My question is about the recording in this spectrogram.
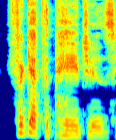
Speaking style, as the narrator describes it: he mutters

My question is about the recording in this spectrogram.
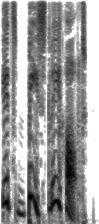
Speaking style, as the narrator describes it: I said, gasping like a stranded goldfish

